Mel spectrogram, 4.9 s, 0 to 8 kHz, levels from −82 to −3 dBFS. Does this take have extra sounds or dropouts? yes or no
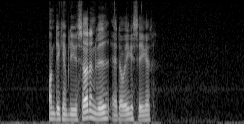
no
